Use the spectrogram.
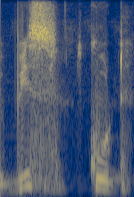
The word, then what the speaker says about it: biscuit: और BISCUIT, बिस्कुट, क्या बना ये, बिस और कूट बना, ठीक है। और इसमें हमारा IU साइलेंट है, ठीक है।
